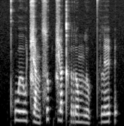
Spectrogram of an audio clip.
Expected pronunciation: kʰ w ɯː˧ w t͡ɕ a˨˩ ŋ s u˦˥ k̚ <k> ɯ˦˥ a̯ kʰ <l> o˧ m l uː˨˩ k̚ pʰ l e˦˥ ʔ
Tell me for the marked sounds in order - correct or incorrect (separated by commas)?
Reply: incorrect, incorrect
